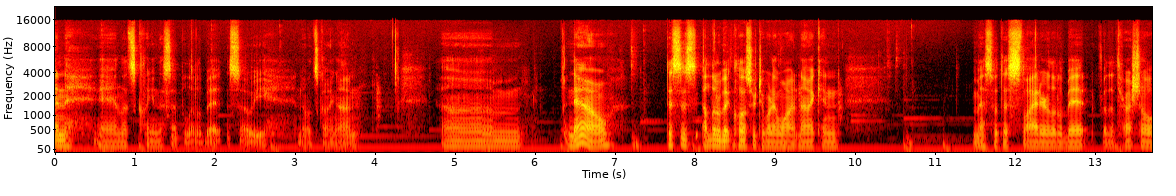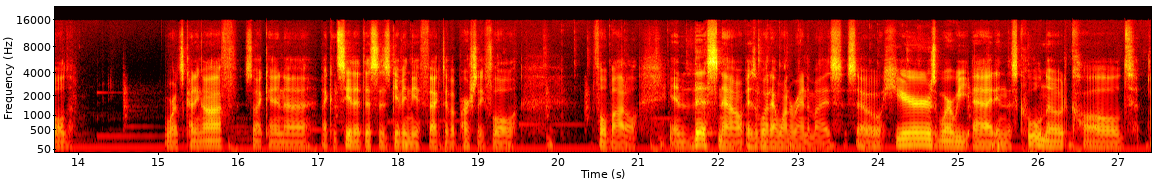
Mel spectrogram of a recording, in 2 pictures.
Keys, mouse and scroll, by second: 0.5 click, 1.9 click, 2.8 click, 6.1-6.9 scroll down 1, 6.9 scroll up 1, 7.3 shift+middle click, 9.3 shift+click, 10.6 shift+click, 18.1-19.2 alt+middle drag, 19.6 scroll down 2, 20.0 alt+shift+middle click, 20.6 click, 21.0 scroll down 1, 21.3-22.3 alt+shift+middle drag, 22.3 scroll down 1, 22.6 alt+shift+middle click, 23.0 click, 23.3 g, 24.1 scroll up 2, 24.4 alt+shift+middle click, 24.8 scroll down 2, 25.6 ctrl+shift+a.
